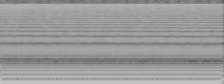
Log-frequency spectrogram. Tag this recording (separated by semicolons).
loud; electronic; machine; broken; buzz; loop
